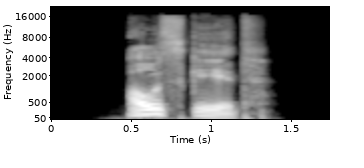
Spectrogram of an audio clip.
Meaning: inflection of ausgehen: 1. third-person singular dependent present 2. second-person plural dependent present
- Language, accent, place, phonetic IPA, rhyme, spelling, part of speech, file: German, Germany, Berlin, [ˈaʊ̯sˌɡeːt], -aʊ̯sɡeːt, ausgeht, verb, De-ausgeht.ogg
